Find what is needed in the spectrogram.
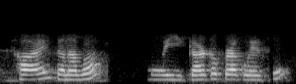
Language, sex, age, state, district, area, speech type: Assamese, female, 30-45, Assam, Sonitpur, rural, conversation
